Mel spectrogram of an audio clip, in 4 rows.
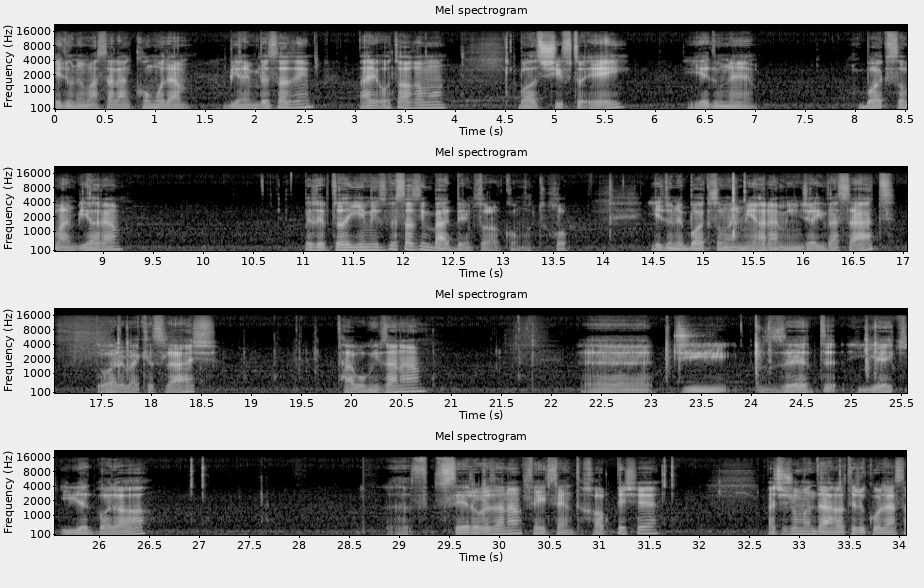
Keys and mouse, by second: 3.7-4.1 middle drag, 5.3 shift+a, 17.7 /, 19.5 Tab, 20.9 click, 23.2 g, 30.8 3, 32.2 click.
